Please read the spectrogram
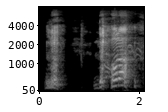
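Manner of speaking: put-on voice, building up in pitch and volume; wrestler protesting. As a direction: play the wrestler waving it off. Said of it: "He's like".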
